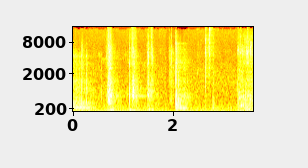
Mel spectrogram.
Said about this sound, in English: He pops open the fuel door and unscrews the gas cap.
